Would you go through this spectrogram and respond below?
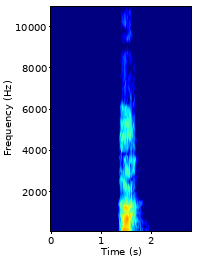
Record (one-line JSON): {"exhalation_length": "2.8 s", "exhalation_amplitude": 28797, "exhalation_signal_mean_std_ratio": 0.22, "survey_phase": "beta (2021-08-13 to 2022-03-07)", "age": "45-64", "gender": "Male", "wearing_mask": "No", "symptom_none": true, "smoker_status": "Current smoker (11 or more cigarettes per day)", "respiratory_condition_asthma": false, "respiratory_condition_other": false, "recruitment_source": "REACT", "submission_delay": "1 day", "covid_test_result": "Negative", "covid_test_method": "RT-qPCR", "influenza_a_test_result": "Negative", "influenza_b_test_result": "Negative"}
